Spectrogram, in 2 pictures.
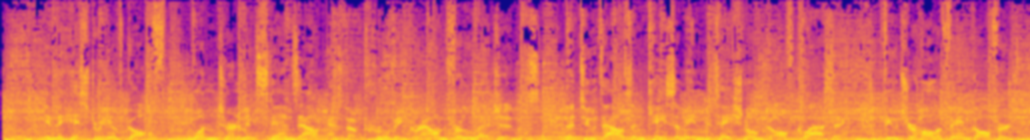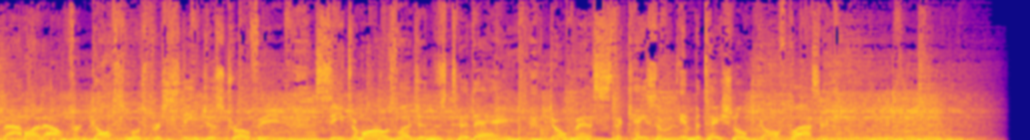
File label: US English Male; Invitation Golf Classic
